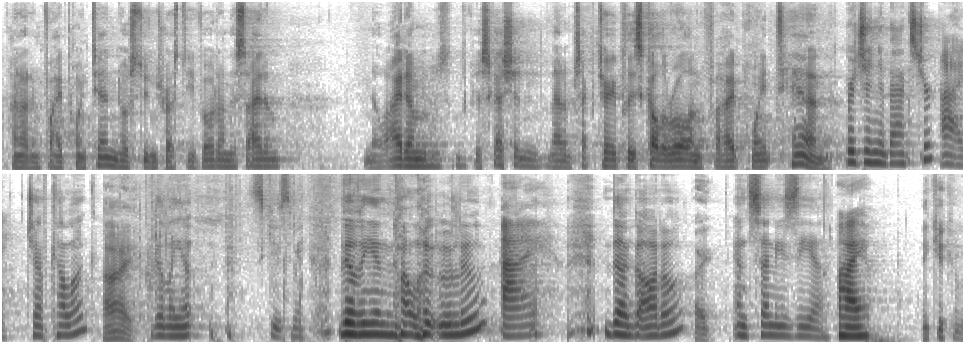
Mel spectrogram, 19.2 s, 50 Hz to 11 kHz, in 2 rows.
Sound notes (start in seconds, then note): 16.0 laughs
